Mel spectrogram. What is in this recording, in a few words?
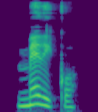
"médico", Spanish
